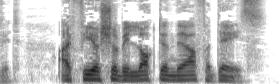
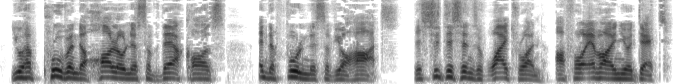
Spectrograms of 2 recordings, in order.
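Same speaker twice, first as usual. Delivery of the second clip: raised, ringing commander's address; rousing speech; 4 semitones higher than usual. Acted. Commander addressing his soldiers after victory, rousing and proud. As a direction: lift the men's spirits, proud and stirring.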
